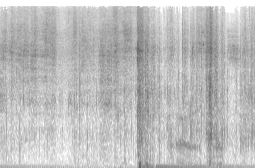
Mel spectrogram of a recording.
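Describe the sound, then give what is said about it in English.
Plastic packaging on a Mezco toy is crinkled and torn open: continuous crackly rustling broken by two sharp, loud rips. “So let's open this. Let me see if I can find a rip tab for it or something. It doesn't have one.”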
